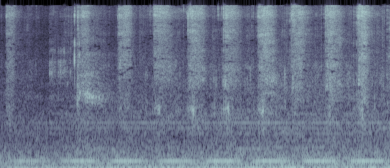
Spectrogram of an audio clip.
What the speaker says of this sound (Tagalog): So ngayon, ang gagawin ko ay sprayan ko na rin siya ng Epsom salt diluted in water.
